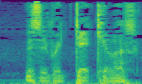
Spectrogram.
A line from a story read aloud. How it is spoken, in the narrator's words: grumbled one of the girls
